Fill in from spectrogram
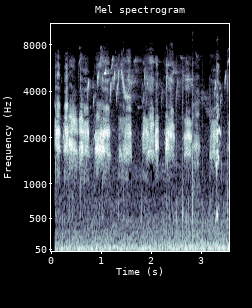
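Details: Two mallard drakes and one hen at Oxford Botanic Garden, 8 July 2021, quack at each other, harsh nasal quacks in quick overlapping bursts, about two a second, against a faint outdoor background.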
